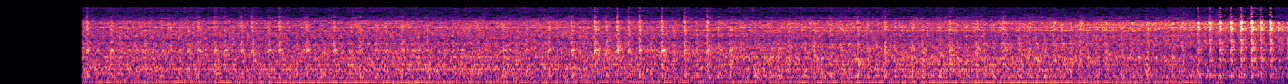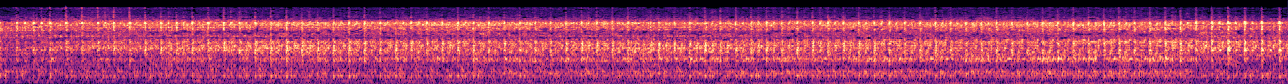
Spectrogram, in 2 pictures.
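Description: Uneven tapping knock, roughly three per second, rides over the idling engine and shifts tone partway through; the cause is unknown.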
